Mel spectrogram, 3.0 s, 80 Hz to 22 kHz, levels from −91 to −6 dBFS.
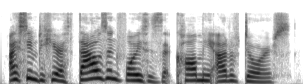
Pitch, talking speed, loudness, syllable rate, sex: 260 Hz, 255 wpm, -18 LUFS, 5.4 syllables/s, female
